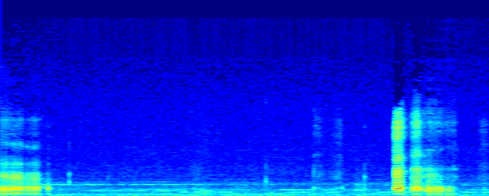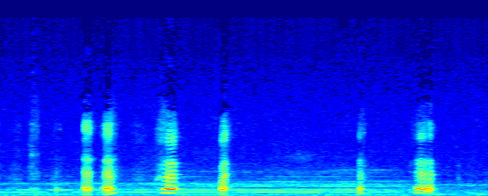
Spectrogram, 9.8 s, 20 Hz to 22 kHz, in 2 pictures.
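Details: 6-week-old baby boy with hiccups, giving short fussy cries and whimpers in separate bursts over background music; infant cry.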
